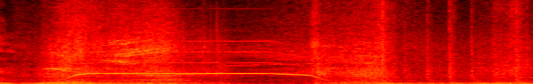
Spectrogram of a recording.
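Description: Film trailer soundtrack: music and sound effects, with a whine that rises, holds steady for about two seconds, then falls, over a rushing noise, followed by a few sharp hits.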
